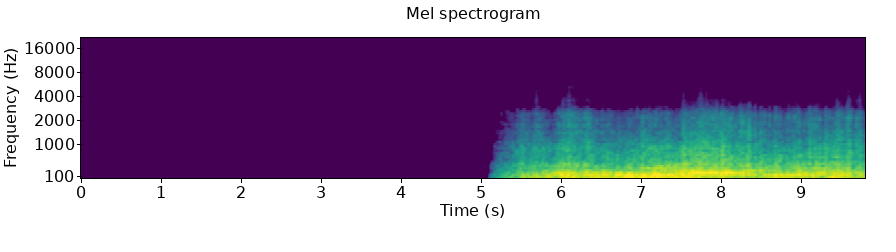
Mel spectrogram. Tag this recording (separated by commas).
missile launch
